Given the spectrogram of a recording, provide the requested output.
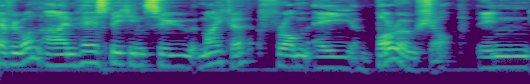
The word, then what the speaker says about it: Maike: pronounce your name i wasn't sure how you pronounce it mike micah okay we'll just use your first name because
